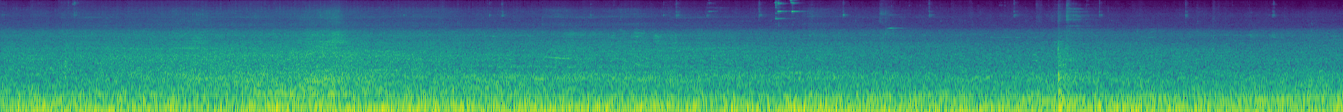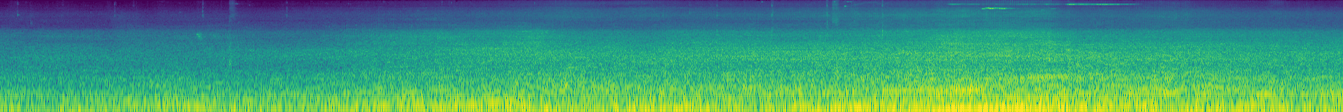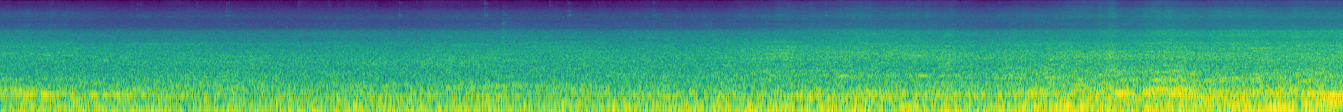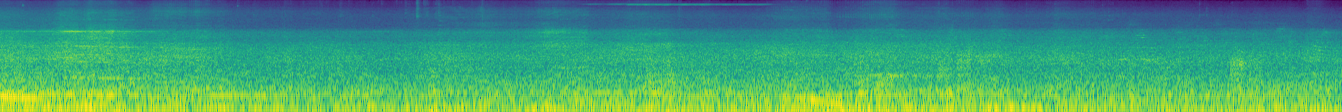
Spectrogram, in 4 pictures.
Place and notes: Tzu Wen Junior High School, Taoyuan Dist., Taoyuan City - Walking on the road
Traffic sound, Walking on the road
